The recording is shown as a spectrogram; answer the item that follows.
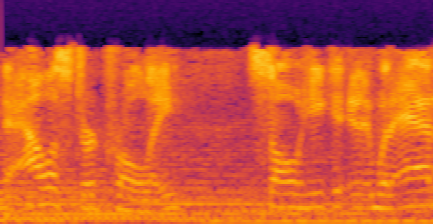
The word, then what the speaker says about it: Crowley: learned about aleister crawley he likes to be have his name pronounced crowley to rhyme with holy and uh the satanists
